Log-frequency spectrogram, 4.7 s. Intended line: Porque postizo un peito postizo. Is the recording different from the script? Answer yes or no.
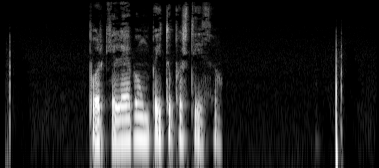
yes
